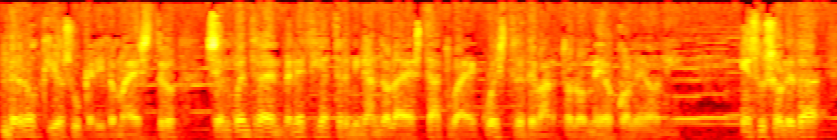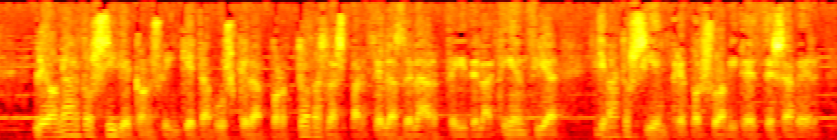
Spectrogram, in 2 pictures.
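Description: A man's voice: extremely low pitch, expressive, a little fast, over music. A man narrating an educational history cartoon in a solemn, scripted style.

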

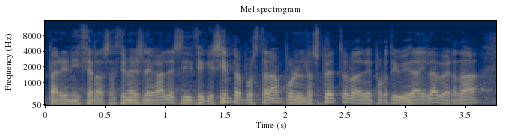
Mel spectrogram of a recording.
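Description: Sports radio co-host guy reading news super fast, long reverb. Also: mid-range voice, steady tone, darkish tone. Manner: brisk, reads statements aloud.

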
